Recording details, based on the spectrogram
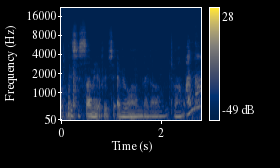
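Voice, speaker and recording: A woman speaks with a London accent. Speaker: tarot reader. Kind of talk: casual chat on a livestream. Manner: animated.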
